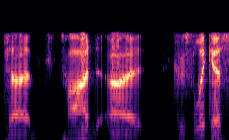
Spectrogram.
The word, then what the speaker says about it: Kuslikis: We've got Todd Kuslikis.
